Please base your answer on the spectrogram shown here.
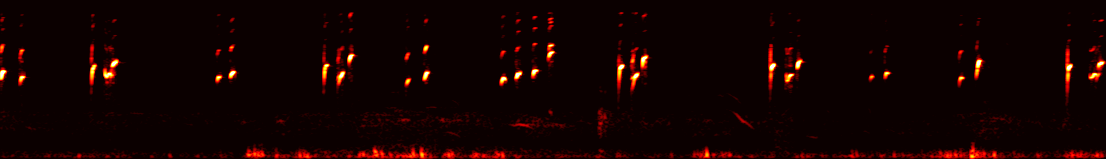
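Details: Wild European goldfinch giving short, high twittering call notes in small bursts about every second, clear against a quiet background with faint low rustles.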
